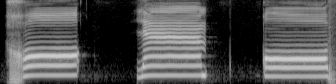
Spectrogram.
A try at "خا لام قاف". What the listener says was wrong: تھوڑا سا لام کو اور کھینچیں۔ خا، لام، قاف۔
